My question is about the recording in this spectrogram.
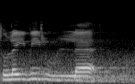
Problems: constant background noise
